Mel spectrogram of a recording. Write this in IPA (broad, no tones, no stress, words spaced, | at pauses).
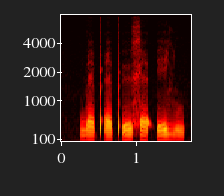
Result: wæpʼæpʼøxæ ʔeʎu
